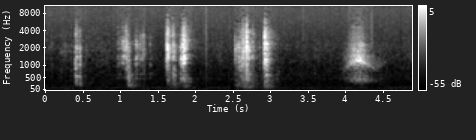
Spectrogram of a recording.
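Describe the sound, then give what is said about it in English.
A door being opened: a quick series of rattling clunks and scrapes, then a softer drawn-out creak as it swings. Fairly quiet, with no talking. “Uh, this is the door, I think.”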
